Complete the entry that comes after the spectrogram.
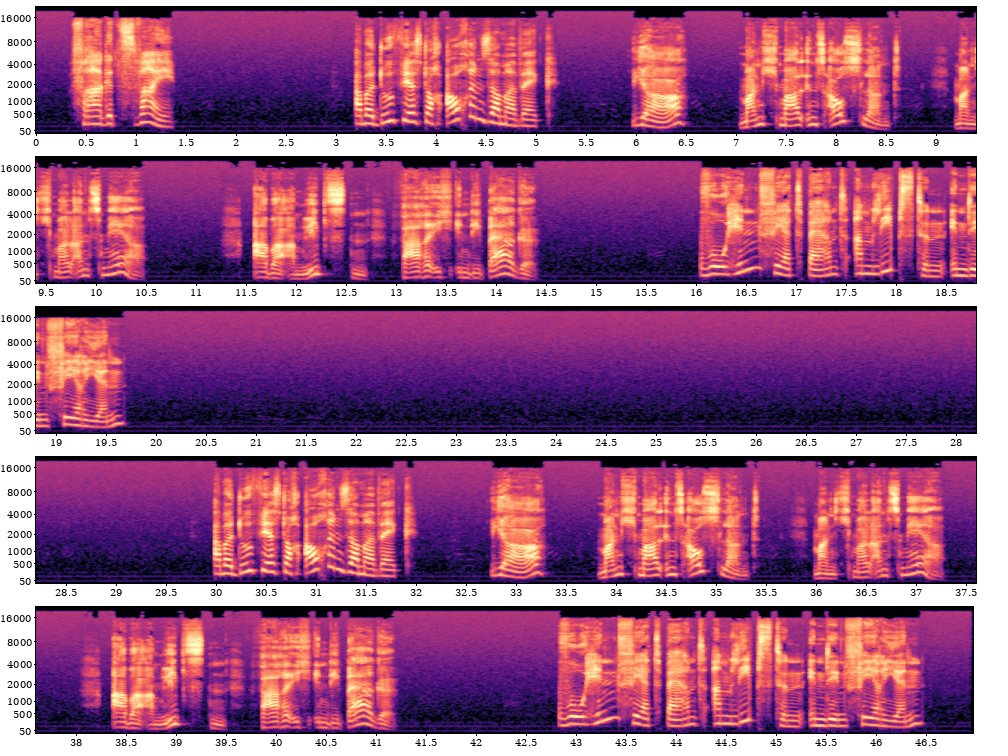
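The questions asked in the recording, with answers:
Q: Wohin fährt Bernd am liebsten in den Ferien?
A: In die Berge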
